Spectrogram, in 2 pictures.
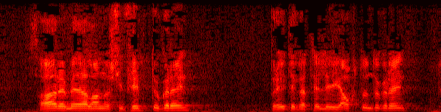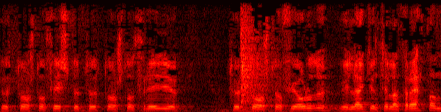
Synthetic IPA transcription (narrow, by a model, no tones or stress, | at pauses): θaɾɛɾmɛːðalanːansifɪm̥t̪ʏkɾeːjn | pɾeːjt̪iŋkaɾt̪ʰɪlːɪðiawht̪ʏnt̪ʏkɾejn | t̪ʰʏht̪ʰɔst̪ɔfɪrst̪ʏt̪ʰʏht̪ɔːst̪ɔθɾɪːðjʏ | t̪ʰʏht̪ɔst̪ʰːɔfjowɾðʏvɪðlaːjcːʏmt̪ʰɪlaðθɾɛht̪an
